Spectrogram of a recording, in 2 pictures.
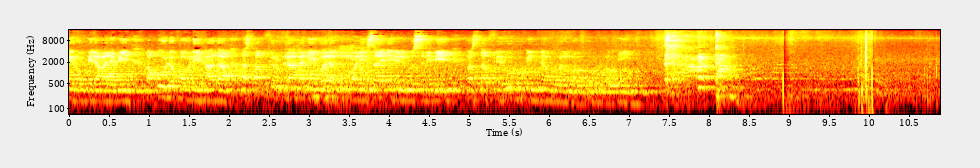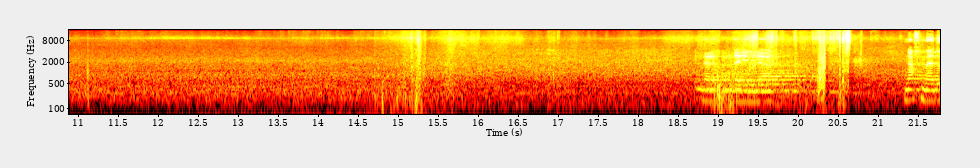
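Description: A young man speaks steadily in a measured, chanting voice close to a microphone.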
